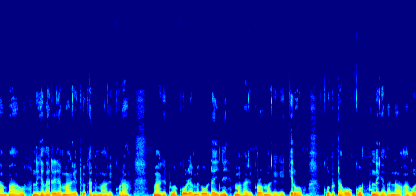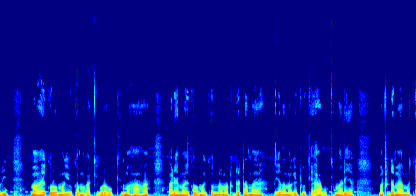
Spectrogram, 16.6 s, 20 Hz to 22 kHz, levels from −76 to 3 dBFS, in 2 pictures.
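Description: Nothing in this speech recording stands out as a technical fault, so there's no moment anywhere in it worth pointing to.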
